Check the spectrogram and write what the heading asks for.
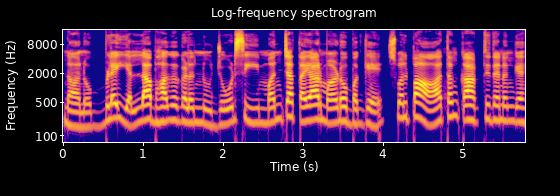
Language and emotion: Kannada, fearful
